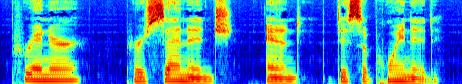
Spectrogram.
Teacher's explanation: the T sound being omitted when it occurs after an N sound and before a vowel sound, L sound, R sound, or schwa plus R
